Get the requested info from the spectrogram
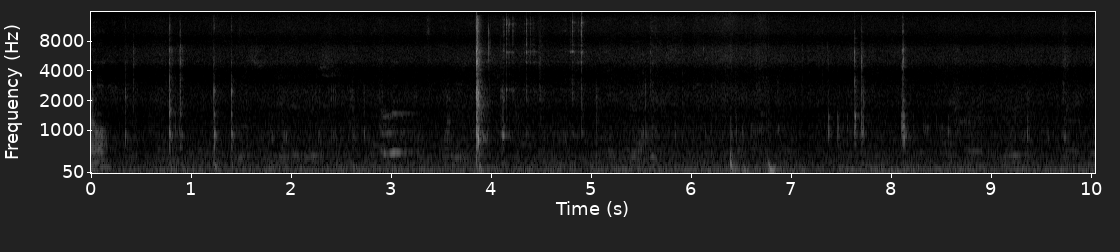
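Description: Small clicks and taps of a screwdriver working the screws of a phono preamplifier's metal front panel, then knocks as the opened chassis is handled, with one sharp click about four seconds in and two knocks near seven seconds. A steady low hum runs underneath.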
